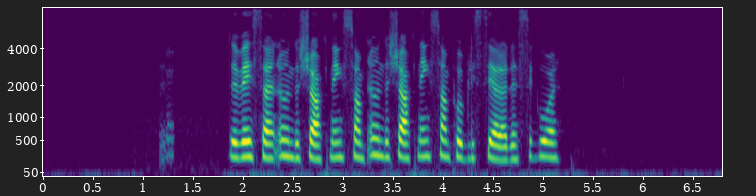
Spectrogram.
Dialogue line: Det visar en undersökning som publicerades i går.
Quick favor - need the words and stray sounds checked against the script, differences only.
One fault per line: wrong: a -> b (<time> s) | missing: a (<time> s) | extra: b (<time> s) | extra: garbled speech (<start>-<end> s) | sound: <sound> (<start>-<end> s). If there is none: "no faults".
sound: laugh (1.2-1.3 s)
extra: undersökning som (3.3 s)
